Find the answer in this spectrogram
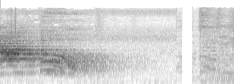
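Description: Two young girls reciting a prayer together in a singsong voice, the last word held and falling in pitch, then fading out within about a second. A brief dropout to silence comes just before the end.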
